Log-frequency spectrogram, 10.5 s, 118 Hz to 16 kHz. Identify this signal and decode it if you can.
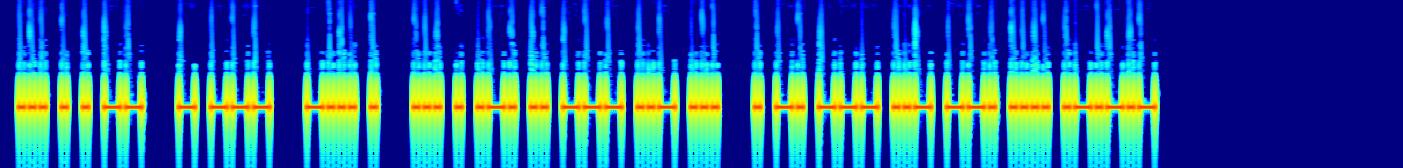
Morse code, heard as a keyed tone, about 30 wpm, 700 Hz. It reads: SEEM TO BE SERIOUS ENOUGH.
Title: Sentences from Top 1100 Words 30wpm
